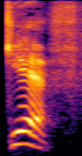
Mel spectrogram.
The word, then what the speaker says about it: GIF: Newsweek declares it's GIF with a hard G.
